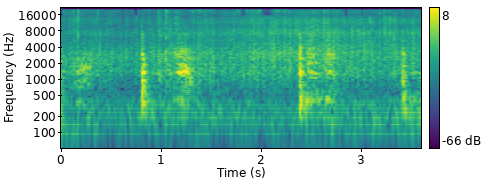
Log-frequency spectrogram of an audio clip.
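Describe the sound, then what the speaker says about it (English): Fried rice sizzles steadily on a Blackstone flat-top griddle, with three sharp spatula scrapes and clacks as it is stirred and flipped, close and fairly loud. "You want to make sure you keep it stirred, keep it stirred, and keep it flipped, and your fried rice is going to be a success."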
